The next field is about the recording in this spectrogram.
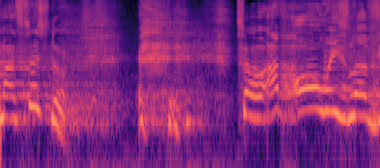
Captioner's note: chuckles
